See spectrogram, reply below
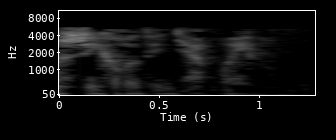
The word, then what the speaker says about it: Yahweh: Si tenéis verdaderamente el espíritu de Yahweh, clamar al Padre Yahweh, pronunciando bien su nombre, Yahweh, en el nombre de Yahshua, y veréis cómo el espíritu de Yahweh pondrá en contacto personalmente conmigo.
